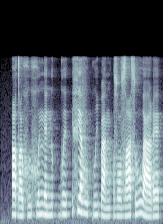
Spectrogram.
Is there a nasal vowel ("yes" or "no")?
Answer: no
